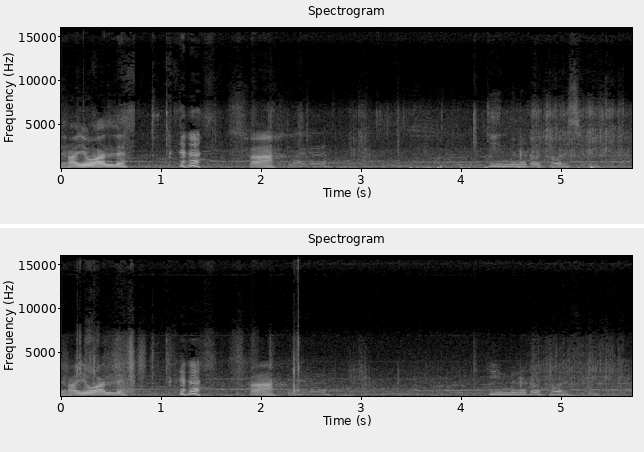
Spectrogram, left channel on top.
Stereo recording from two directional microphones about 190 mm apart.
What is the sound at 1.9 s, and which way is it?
Speech, 15° left (ahead or behind).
